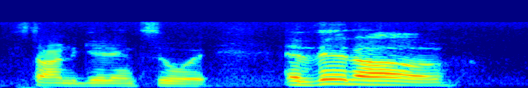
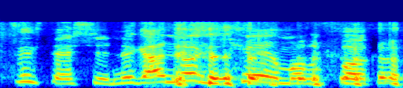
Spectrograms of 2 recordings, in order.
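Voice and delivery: loud mock yelling, pitched way up; retold yell; 7 semitones higher, 7 dB louder than usual. Retelling how he yelled at the studio engineer, loud mock yell. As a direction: bark it at the sound guy like you're fed up.

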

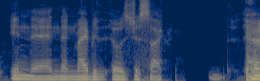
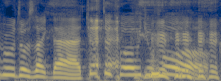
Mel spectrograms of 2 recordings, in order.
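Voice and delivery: laughing; 13 semitones higher, 10 dB louder than usual. Real, not acted. Laughing at a TikTok.

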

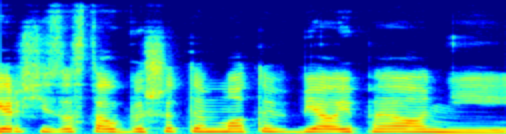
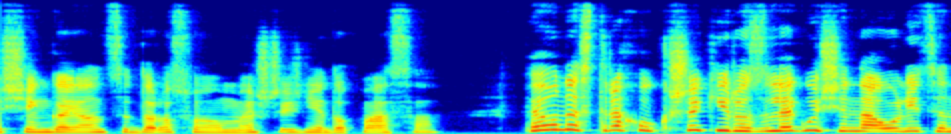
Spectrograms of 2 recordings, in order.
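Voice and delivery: plain reading voice

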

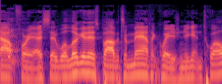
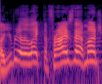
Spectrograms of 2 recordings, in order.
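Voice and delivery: much higher, playful imitation of the girl; a light put-on girl voice; mock girl voice; 14 semitones higher than usual. Friend voicing the Chick-fil-A girl, light high put-on voice. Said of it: "She'll go".

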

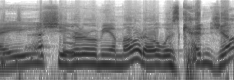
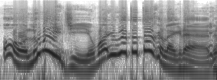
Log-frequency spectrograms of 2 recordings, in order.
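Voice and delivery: raised, bouncy cartoon Italian; mock Italian game character; 3 semitones higher than usual. One game brother questioning Luigi, singsong mock Italian. Acting Mario replying to Luigi.

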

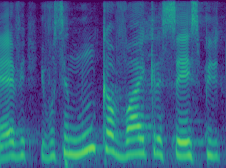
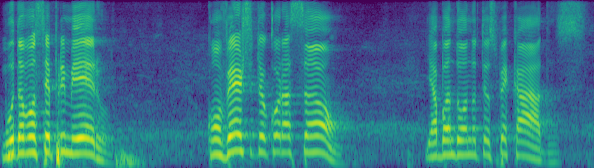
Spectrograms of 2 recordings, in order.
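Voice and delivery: much louder exhortation; repeat to your neighbor; 8 dB louder than usual. Shown as a demonstration. Preacher leading the church to tell their neighbor, loud call. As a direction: proclaim it to the person beside you. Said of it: "Diz o seu irmão que tá do lado".

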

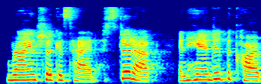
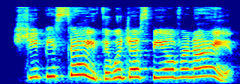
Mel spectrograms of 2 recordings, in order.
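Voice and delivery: much higher, soothing policewoman tone; lightly voiced officer; 9 semitones higher than usual. Policewoman calming Trotter, higher voiced and reassuring. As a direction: reassure her it's only one night.

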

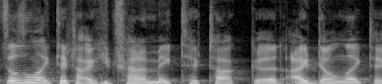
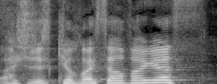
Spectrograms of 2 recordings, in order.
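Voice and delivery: rising higher and louder into a whine; hammed-up nervous panic; mock despair; 7 semitones higher, 6 dB louder than usual. At the border, mock panicked whine rising high. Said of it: "and I'm just like".

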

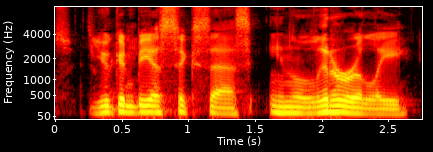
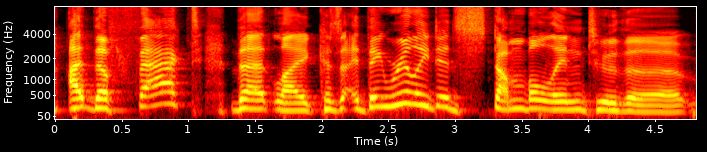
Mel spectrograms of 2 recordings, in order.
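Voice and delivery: ordinary delivery

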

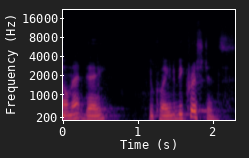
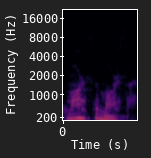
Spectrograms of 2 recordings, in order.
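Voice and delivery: tender call; 12 dB quieter than usual. Acted. Jesus gently addressing Martha.

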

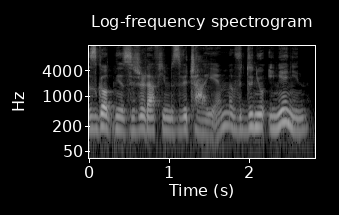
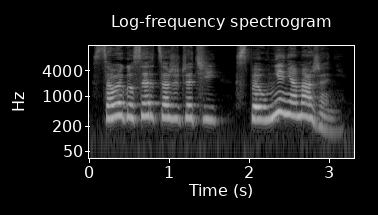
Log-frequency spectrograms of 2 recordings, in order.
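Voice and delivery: much higher, louder jackal voice; jackal's heartfelt wish; 9 semitones higher, 8 dB louder than usual. A narrator's reading. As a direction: wish her dreams come true as the jackal. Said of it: "dodał". (szakal serdecznie życzy, wysokim, głośniejszym głosem)

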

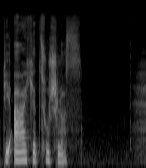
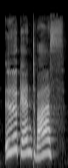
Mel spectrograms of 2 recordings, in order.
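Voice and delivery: insistent repeat; 8 semitones higher, 8 dB louder, slower than usual. Acted. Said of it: "wiederholte Frau Noah".

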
